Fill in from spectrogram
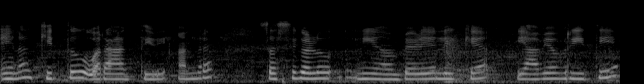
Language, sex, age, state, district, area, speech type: Kannada, female, 18-30, Karnataka, Koppal, rural, spontaneous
